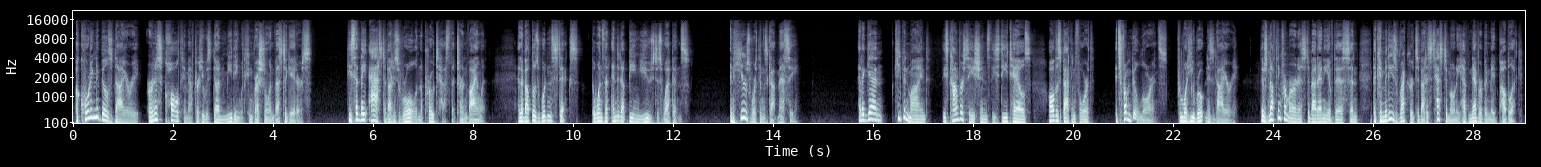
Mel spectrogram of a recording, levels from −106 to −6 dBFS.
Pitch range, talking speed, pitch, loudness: 105-155 Hz, 190 wpm, 120 Hz, -19 LUFS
